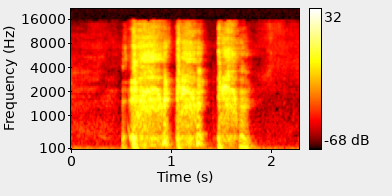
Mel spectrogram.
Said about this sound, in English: Sorry for the coughing.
